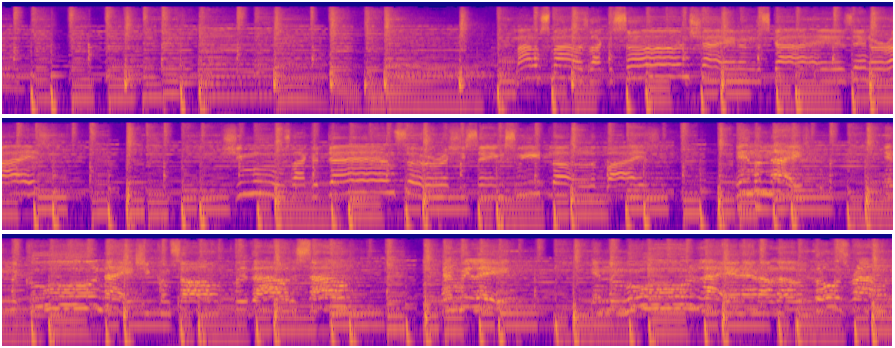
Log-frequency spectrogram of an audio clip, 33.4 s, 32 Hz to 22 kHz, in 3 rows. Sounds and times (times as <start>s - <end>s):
Music: 0.0s - 33.4s.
